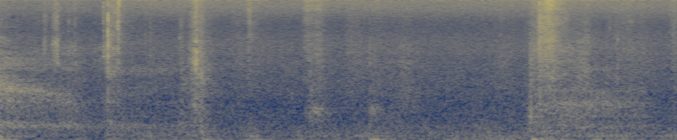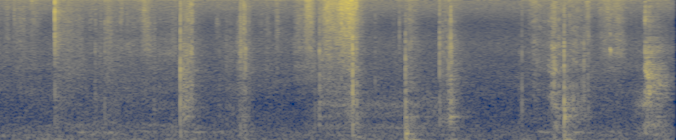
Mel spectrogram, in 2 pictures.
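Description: Tarot cards are shuffled by hand close by and softly, with a run of light riffling clicks and scattered sharper snaps over about ten seconds and no talk.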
